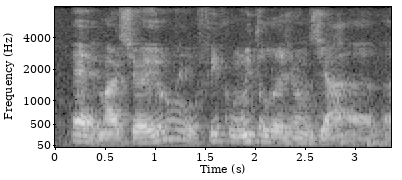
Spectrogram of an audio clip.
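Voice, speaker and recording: Speech comes very slowly, with noticeable background noise and an audible echo in the room. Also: man. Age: 60s. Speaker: interviewee, local elder. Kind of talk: oral history interview. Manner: halting.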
